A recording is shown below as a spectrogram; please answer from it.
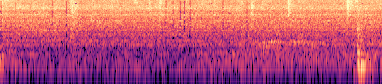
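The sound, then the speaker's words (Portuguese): A faint, airy hiss comes from a window left slightly open, an even, continuous noise that holds steady with a brief low bump near the end. “É que eu deixei a frestinha da janela aberta também, eu não cuidei direito, não vou sair agora para fechar. Então vai fazer esse barulhinho aí.”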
